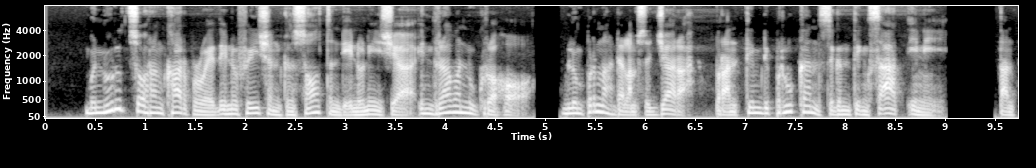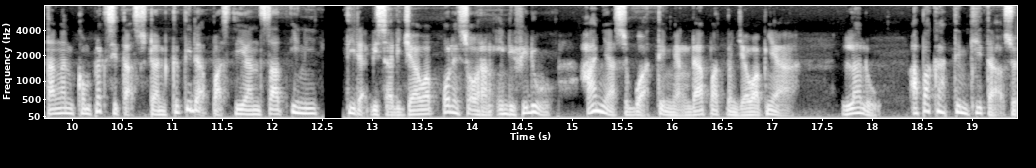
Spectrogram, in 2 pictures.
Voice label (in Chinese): 印尼语男 低沉 温柔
